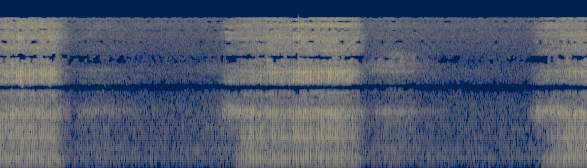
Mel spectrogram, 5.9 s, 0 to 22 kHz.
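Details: Two sleepers snoring loudly: rough snoring in steady cycles, about 20 breaths a minute, long noisy breaths separated by quiet pauses.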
